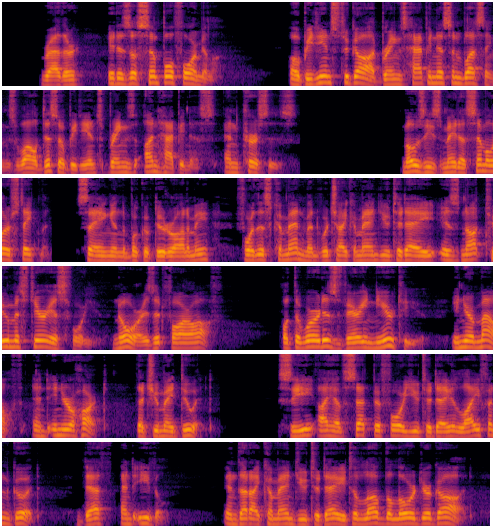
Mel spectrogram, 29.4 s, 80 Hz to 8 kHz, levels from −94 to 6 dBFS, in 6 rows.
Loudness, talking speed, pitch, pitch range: -23 LUFS, 190 wpm, 145 Hz, 130-155 Hz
